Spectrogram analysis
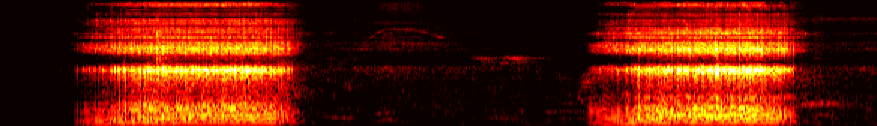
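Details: Two long, loud, buzzing snores about three and a half seconds apart, with quiet pauses between: very loud snoring.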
